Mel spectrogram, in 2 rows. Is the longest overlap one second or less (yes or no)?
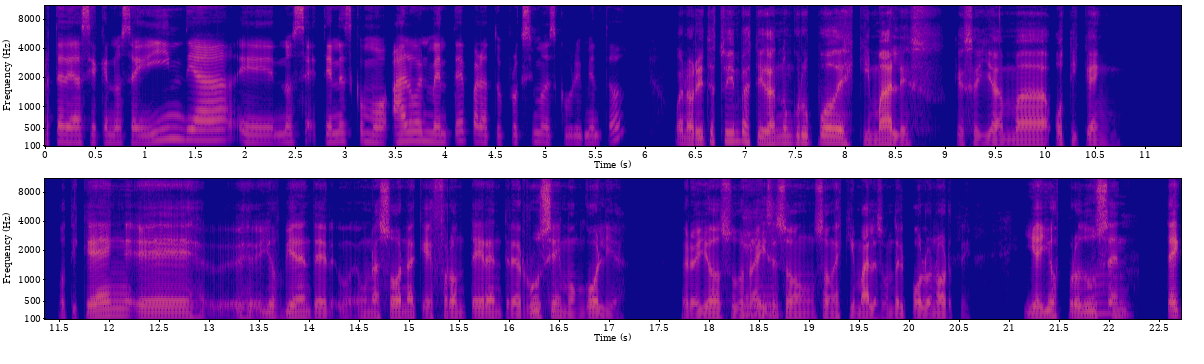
yes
